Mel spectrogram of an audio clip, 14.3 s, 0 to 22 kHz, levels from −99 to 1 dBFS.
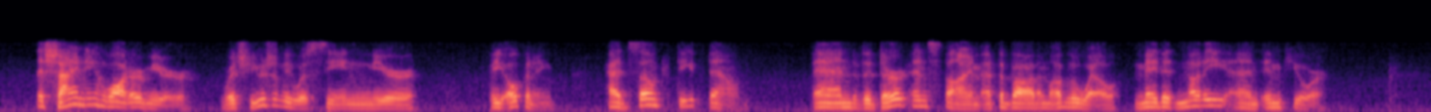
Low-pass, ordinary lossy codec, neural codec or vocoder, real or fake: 5.4 kHz; Opus, 16 kbps; codec, 16 kHz in and 24 kHz out, 0.6 kbps, FocalCodec, streaming, 4096 codes; fake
